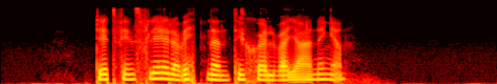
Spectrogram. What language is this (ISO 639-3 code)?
swe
